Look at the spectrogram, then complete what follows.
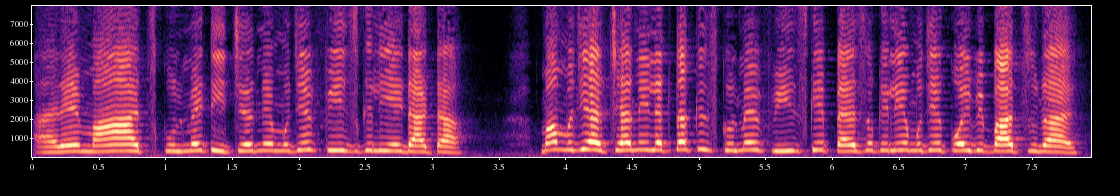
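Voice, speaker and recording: Woman as a whiny, very high-pitched schoolchild. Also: steady tone, moderate pace, a bit bright. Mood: upset, whiny. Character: schoolchild complaining to mother, upset and whiny.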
